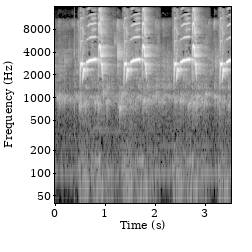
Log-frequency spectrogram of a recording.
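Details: White-rumped shama giving loud, ringing rising whistles in pairs, each followed by a sharp note, repeated about once a second. The song serves as a lure to make other shamas sing.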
